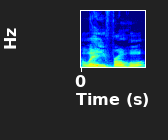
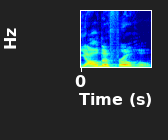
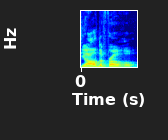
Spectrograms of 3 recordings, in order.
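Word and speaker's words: Hjalte Froholdt: Let's go ahead and actually get the correct pronunciation here, because it's not Halei. It's freaking Yalda Froholt. That's what it is. It's Yalda Froholt.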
